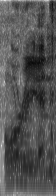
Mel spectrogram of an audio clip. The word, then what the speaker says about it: Orion: And that's why I have the joke, the recurring joke, which the Orion slave girl, which is apparently pronounced Orion slave girl.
